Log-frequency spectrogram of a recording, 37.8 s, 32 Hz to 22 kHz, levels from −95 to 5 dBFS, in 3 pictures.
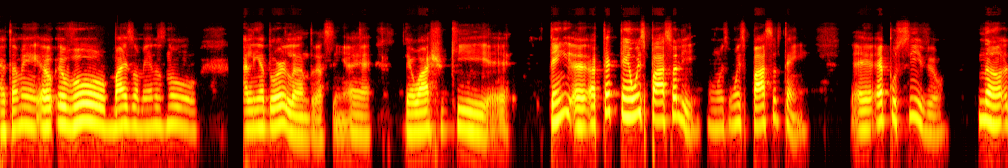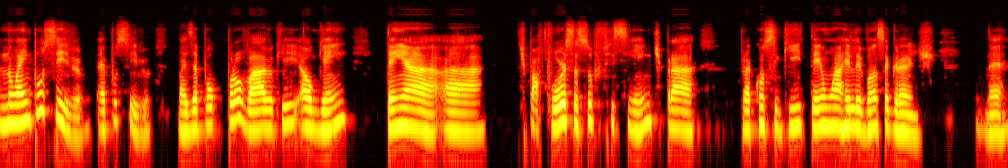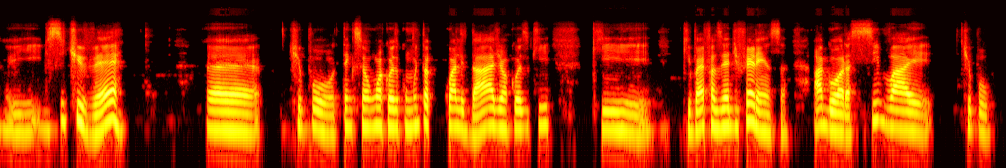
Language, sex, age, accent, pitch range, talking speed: Portuguese, male, 20-39, Brazilian, 145-185 Hz, 140 wpm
